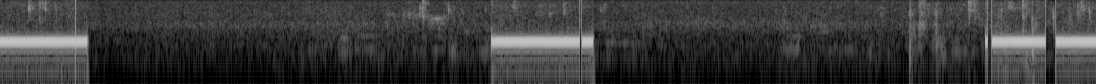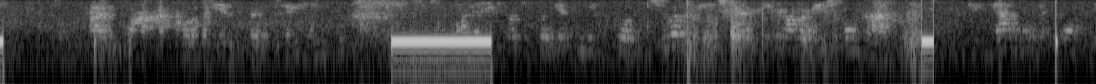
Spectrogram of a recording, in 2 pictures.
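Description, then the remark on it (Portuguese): A steady telephone busy tone sounds in loud one-second bursts at regular intervals, with background chatter and people talking faintly between and after the beeps. “Assim que o telefone estiver disponível, eu entrego o seu recado.”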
